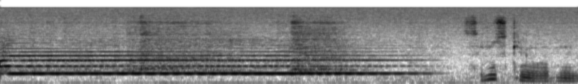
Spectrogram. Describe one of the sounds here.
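Monks chant together in a long, steady drone.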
